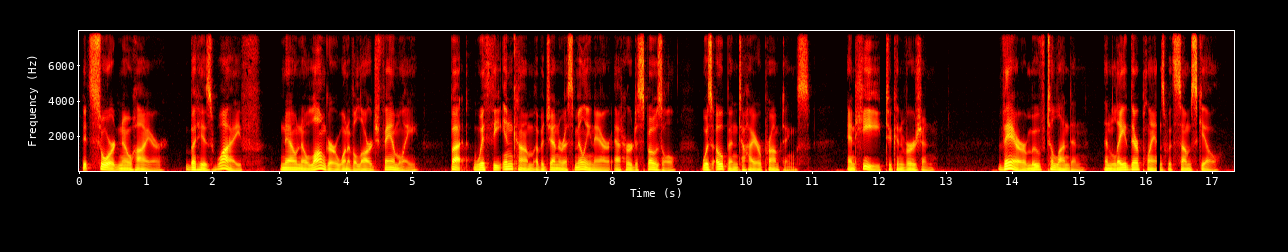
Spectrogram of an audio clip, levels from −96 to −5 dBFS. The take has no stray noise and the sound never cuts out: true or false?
false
